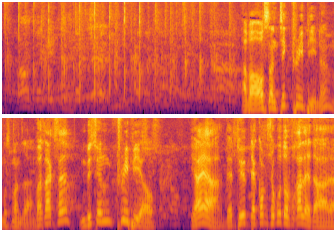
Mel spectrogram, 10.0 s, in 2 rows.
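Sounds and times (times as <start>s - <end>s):
audience applause: 0.0s - 3.7s
speech: 3.6s - 9.9s.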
